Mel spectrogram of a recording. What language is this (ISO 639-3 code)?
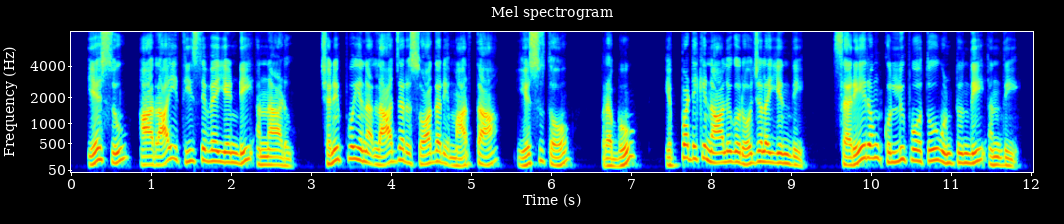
tel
